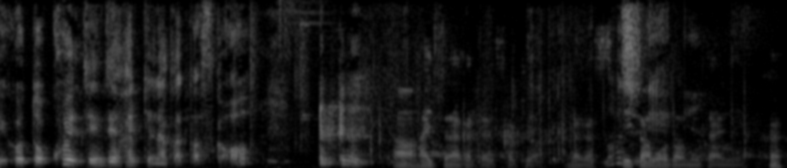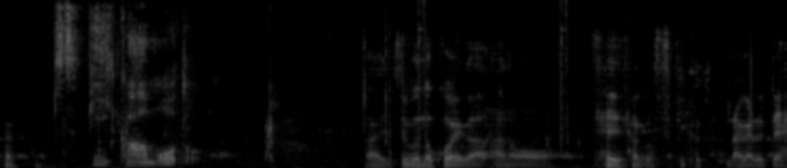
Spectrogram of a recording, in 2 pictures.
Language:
Japanese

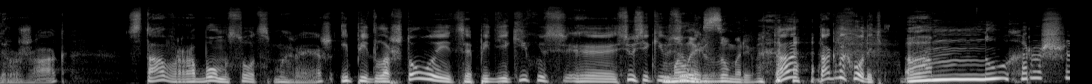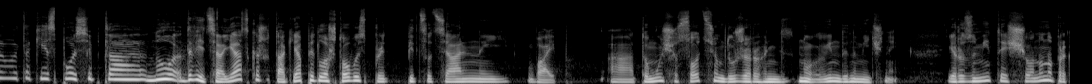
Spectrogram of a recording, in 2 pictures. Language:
Ukrainian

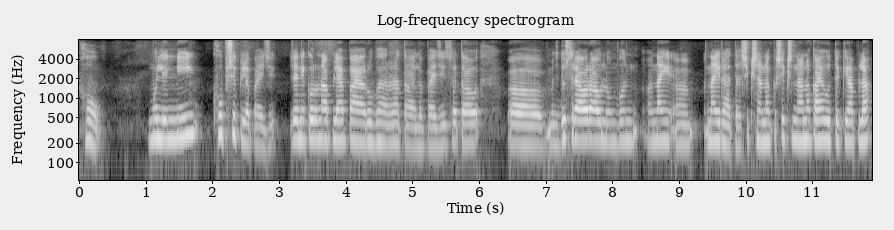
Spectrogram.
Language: Marathi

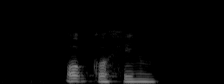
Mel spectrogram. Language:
Russian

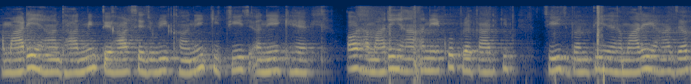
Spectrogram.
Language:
Hindi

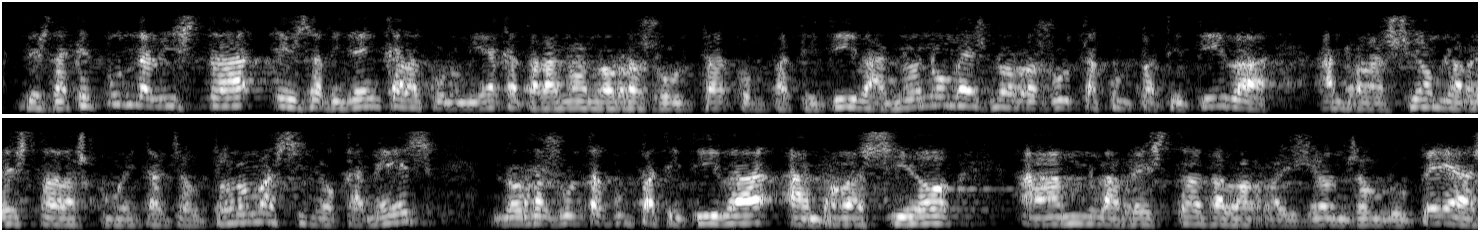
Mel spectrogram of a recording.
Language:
Catalan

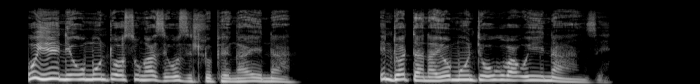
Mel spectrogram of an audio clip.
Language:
North Ndebele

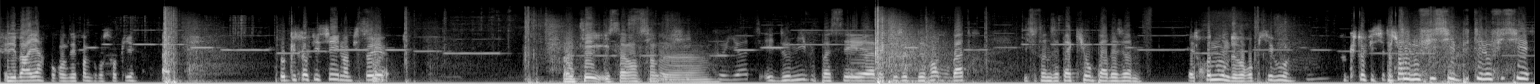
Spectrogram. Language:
French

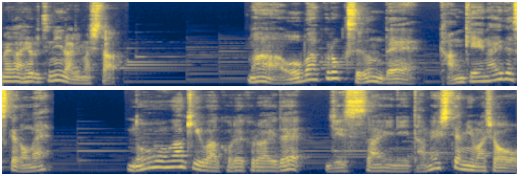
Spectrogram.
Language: Japanese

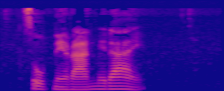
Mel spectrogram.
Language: Thai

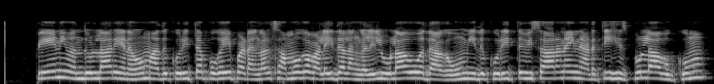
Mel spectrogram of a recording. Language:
Tamil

